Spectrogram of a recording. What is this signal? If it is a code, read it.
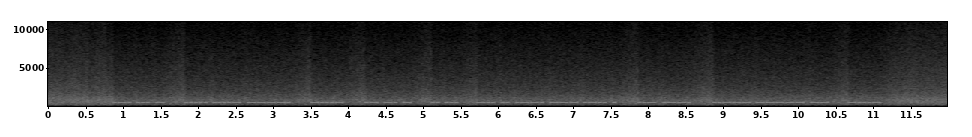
Morse code, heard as a keyed tone, hand-sent with a paddle, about 37 wpm, 540 Hz, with radio static and a narrow filter. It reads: RST 549 <BT> ANT IS DIPOLE UP 20M <BT>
